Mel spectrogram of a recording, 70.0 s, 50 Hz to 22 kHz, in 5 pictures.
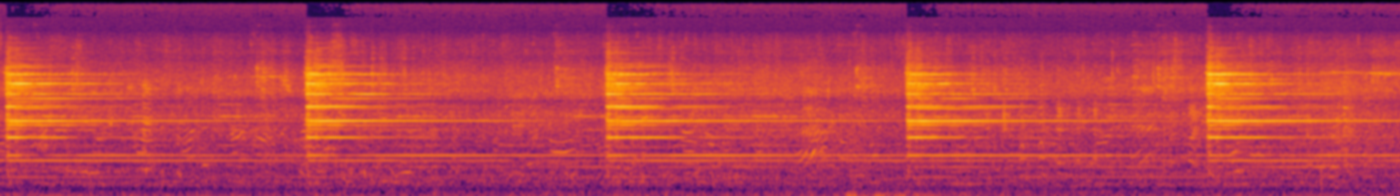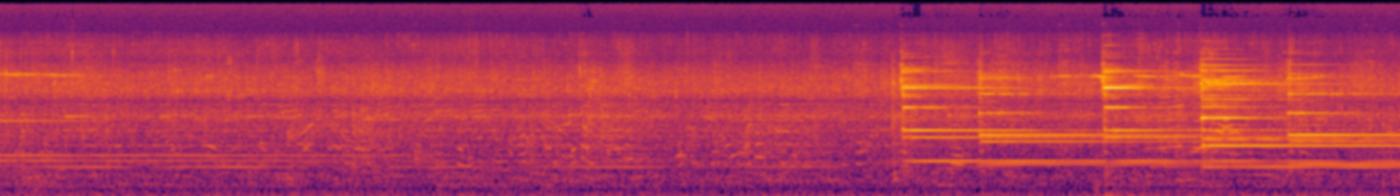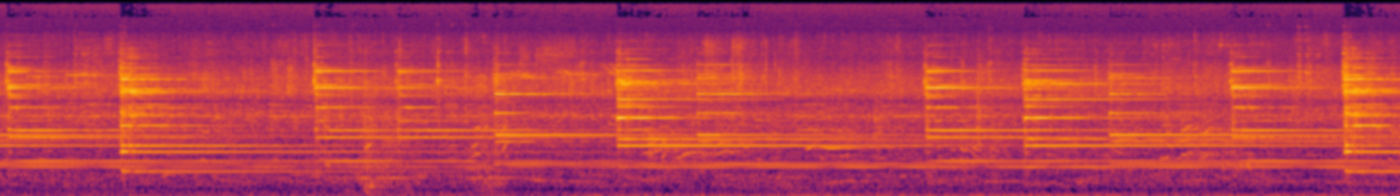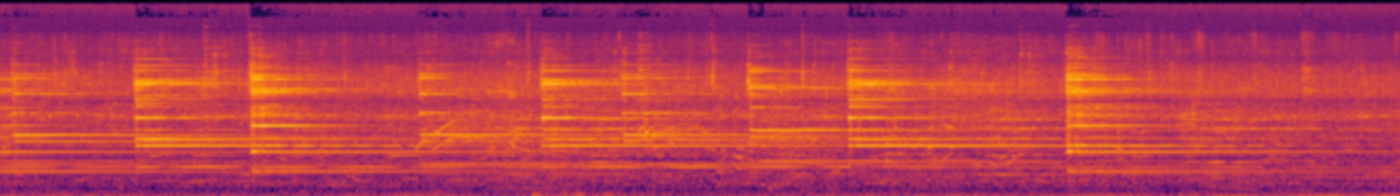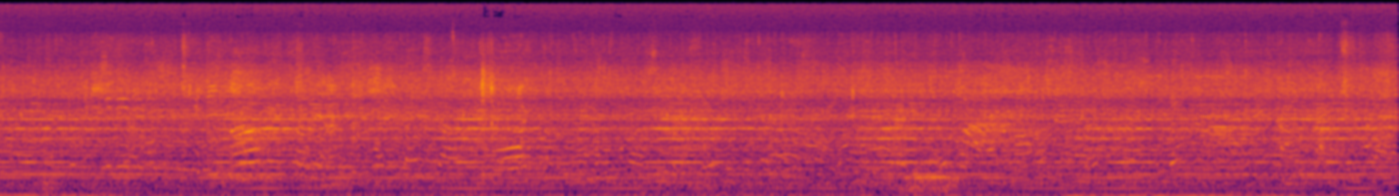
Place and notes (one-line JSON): {"title": "Marketplace in Tübingen - Tübingen Marketplace and Town Hall Glockenspiel", "date": "2019-09-17 12:00:00", "description": "Marktplatz in Tübingen (ohne Wochenmarkt): Stimmen von Einheimischen und Touristen, Brunnen, Rathaus-Glockenspiel, Glocken verschiedener Kirchen in der Nähe.\nMarketplace in Tübingen (without weekly market): Voices of locals and tourists, fountains, town hall glockenspiel, bells of various churches nearby.", "latitude": "48.52", "longitude": "9.05", "altitude": "339", "timezone": "Europe/Berlin"}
